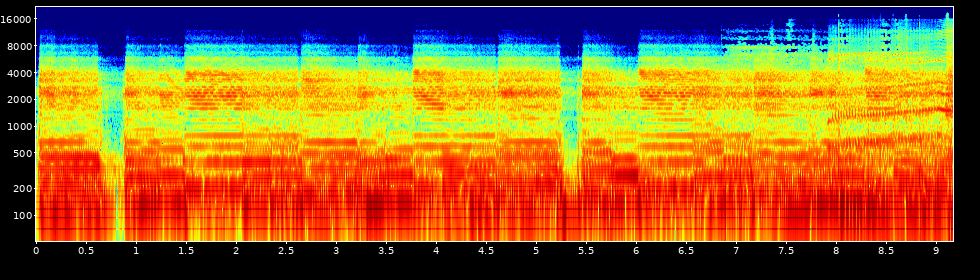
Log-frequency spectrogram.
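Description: A loud, distorted electric guitar drives a full-band indie rock song intro, dense and steady with a couple of brief drop-outs before the sound builds again. No voices.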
